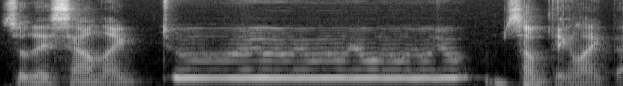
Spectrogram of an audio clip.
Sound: man humming

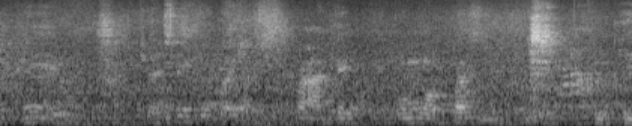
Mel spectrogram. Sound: audience talks

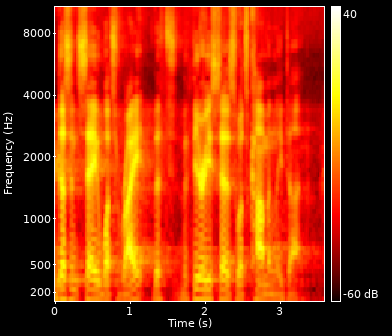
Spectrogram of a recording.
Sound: none

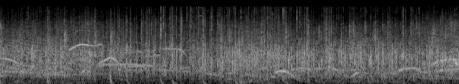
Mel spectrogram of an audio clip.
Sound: enthusiatic applause

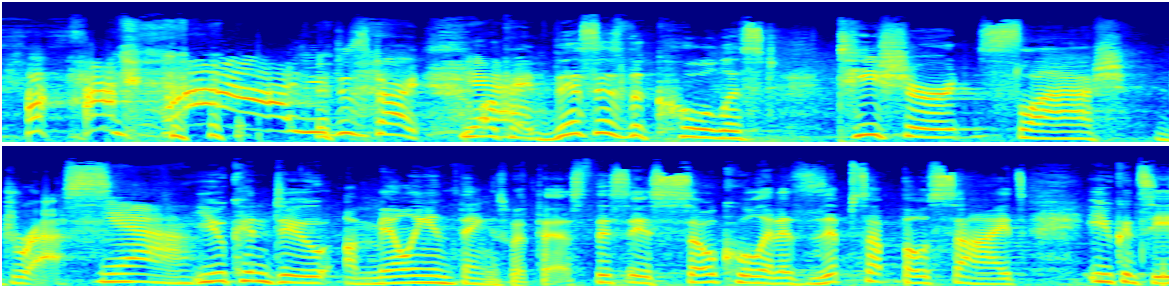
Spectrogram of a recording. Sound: laughter

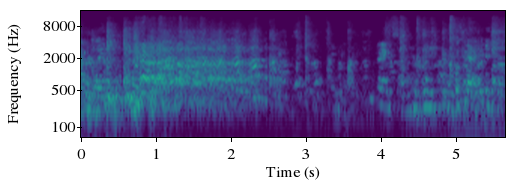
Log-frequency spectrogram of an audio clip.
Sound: audience laughs

